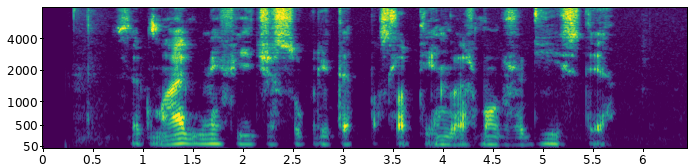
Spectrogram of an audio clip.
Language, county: Lithuanian, Utena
